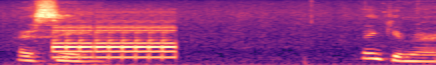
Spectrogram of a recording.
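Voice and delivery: a frail mother lingering on every word; grieving mother voice. Acted. Mother character speaks.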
